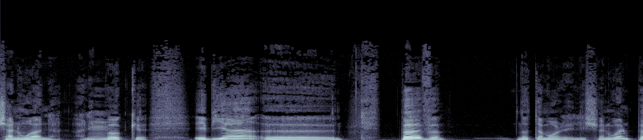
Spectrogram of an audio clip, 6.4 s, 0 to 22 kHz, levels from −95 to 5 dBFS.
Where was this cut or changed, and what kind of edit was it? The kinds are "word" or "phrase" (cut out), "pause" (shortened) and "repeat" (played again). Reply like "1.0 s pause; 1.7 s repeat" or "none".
none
